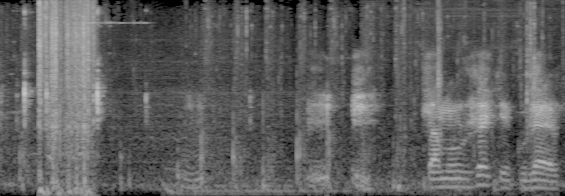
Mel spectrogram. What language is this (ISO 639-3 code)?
rus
